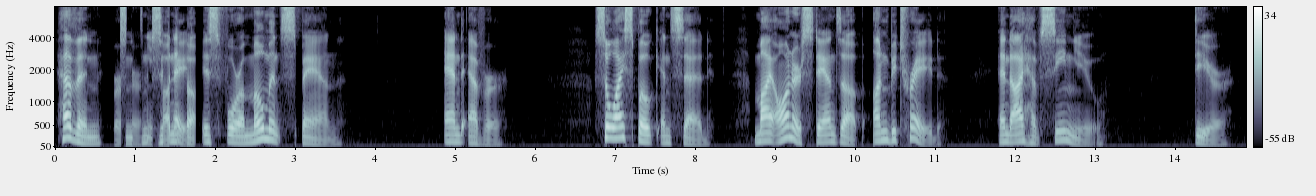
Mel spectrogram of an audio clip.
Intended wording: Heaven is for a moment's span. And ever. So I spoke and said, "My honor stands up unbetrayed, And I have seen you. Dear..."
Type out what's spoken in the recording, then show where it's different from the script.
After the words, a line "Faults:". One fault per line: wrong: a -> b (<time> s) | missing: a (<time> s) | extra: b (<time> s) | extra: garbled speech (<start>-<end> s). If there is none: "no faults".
Heaven [garbled] is for a moment's span. And ever. So I spoke and said, "My honor stands up unbetrayed, And I have seen you. Dear..."
Faults:
extra: garbled speech (0.7-1.8 s)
